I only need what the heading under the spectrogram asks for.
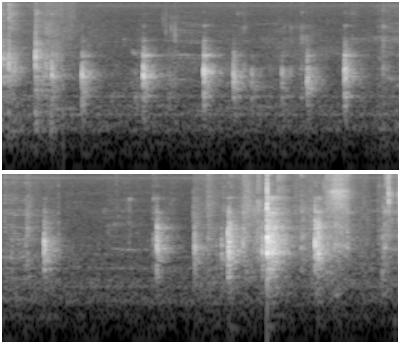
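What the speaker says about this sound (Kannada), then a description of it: "ಈಗ ಇದನ್ನು ಚೆನ್ನಾಗಿ ಮಿಕ್ಸ್ ಮಾಡ್ಕೊಳ್ಳೋಣ." A spoon mixing cinnamon paste in a bowl, a series of light clinking taps and scrapes against the bowl in an irregular rhythm, close and clear with no talking.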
